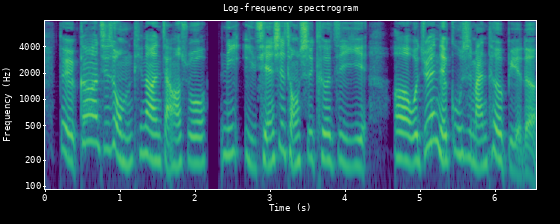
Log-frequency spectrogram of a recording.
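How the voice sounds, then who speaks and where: A woman's medium-pitched voice with lively intonation, on a very clean recording with a silent background. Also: fairly quick pace. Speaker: radio host. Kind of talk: radio interview. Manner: fast.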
